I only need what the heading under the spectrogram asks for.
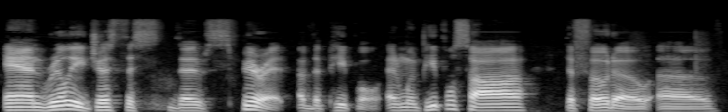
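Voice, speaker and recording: A man's voice: fairly low pitch, expressive, normal speed, a little mellow, no room sound. A man hosting a casual podcast interview, talking with lots of energy and enthusiasm and many fillers and restarts. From Vietnam. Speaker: podcast host.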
